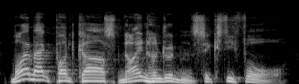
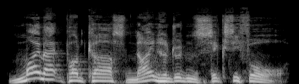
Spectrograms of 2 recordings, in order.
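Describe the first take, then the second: No difference in how they are said.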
